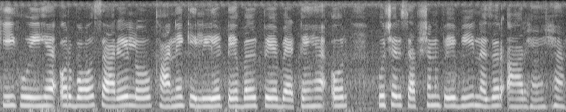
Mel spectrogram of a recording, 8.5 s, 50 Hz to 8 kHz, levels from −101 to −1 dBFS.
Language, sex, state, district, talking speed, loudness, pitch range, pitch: Hindi, male, Punjab, Fazilka, 160 wpm, -13 LUFS, 210-230 Hz, 220 Hz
